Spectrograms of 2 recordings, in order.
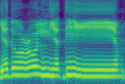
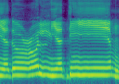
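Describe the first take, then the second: No difference in how they are said.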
